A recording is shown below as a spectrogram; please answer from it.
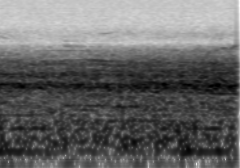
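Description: Steady, even roar of a velodrome's ambience during a track race.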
